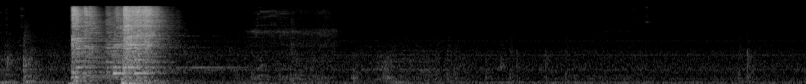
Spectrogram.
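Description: A metal rimmed baking sheet and wire cooling rack clattering as they are set down: two loud clanks close together about a second in, with a brief metallic ring, followed by a faint rustle and then quiet room tone.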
